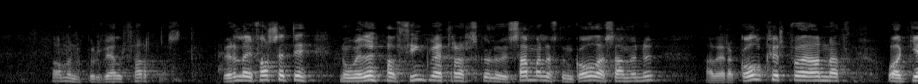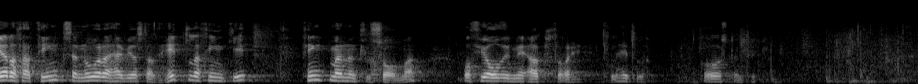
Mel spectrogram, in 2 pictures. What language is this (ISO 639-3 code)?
isl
